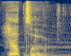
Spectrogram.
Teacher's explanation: Also, the vowel in to is a schwa sound. So we would normally say t instead.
